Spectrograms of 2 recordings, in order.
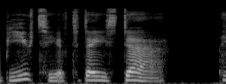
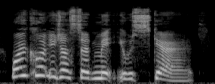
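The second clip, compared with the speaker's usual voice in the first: pressing; 7 semitones higher, 4 dB louder than usual. A narrator's reading. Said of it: "Finn pressed".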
